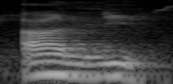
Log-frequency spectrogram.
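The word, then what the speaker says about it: אני: aqui é uma das mais conhecidas e é pronunciado ani ani você tem algumas opções você pode considerar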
